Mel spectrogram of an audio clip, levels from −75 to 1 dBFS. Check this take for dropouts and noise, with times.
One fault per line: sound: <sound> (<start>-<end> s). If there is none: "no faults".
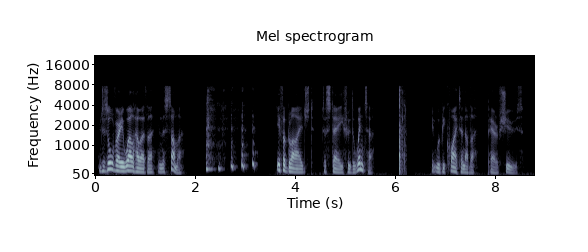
sound: laugh (2.2-3.3 s)
sound: tap (6.1-6.3 s)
